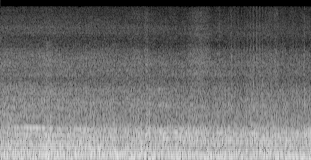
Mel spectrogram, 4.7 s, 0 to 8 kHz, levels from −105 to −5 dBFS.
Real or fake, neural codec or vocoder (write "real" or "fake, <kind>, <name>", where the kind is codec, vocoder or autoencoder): real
